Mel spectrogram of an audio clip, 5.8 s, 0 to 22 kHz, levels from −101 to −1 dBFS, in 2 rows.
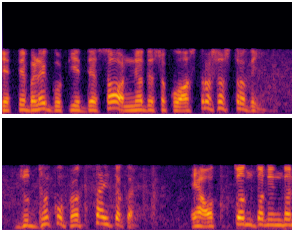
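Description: Throughout the speech, the background sinks between phrases and swells back under them. These are noise suppressor artifacts: frame-by-frame gain pulls steady-noise bands down by about 9 dB. They are most noticeable once the room noise climbs at around 2.5 s.

Also throughout, the voice is muffled and plainly buzzy and synthetic, with nothing above 3.8 kHz. This is the AMR narrowband mobile codec at work, its pulse-driven vocal-tract model running at 10.2 kbps.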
